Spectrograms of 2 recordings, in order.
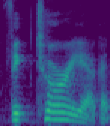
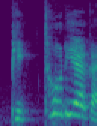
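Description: First: The word begins with a buzzing V sound. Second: The word begins with a B-like sound. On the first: The speaker calls it right. "빅토리아가 돼요" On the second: The speaker calls it wrong. "빅토리아가 아니라"

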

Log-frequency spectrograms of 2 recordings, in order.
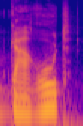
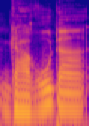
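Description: First: The name ends with a consonant sound. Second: The name ends with a full vowel sound. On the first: This is how the name is actually pronounced. "wird aber Garut ausgesprochen" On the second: This is how the name is written. "es wird Garuda geschrieben"

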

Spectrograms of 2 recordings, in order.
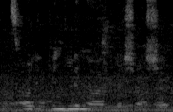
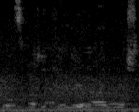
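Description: First: It is said loudly. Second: It is said quietly.

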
